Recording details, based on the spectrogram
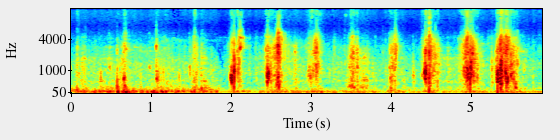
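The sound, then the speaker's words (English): Footsteps crunch and crackle through dry leaves and small branches cut off the trees by a hail storm, at a steady walking pace, softer for the first couple of seconds, then a run of sharper, louder steps with no talking. “I'm walking through leaves, small branches that have been cut off the trees.”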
